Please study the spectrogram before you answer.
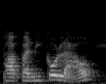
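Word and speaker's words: Papanicolaou: That's how you say it, Papa Nicolau. Now, I can't really guarantee you that's how you spell it, but that's how you say it.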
